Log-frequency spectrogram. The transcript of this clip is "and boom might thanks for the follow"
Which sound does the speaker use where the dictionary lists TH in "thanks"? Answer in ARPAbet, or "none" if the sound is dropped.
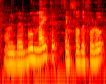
S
